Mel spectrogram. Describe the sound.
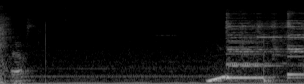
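A Skype incoming-call ringtone chimes over people talking: a bright tone that slides upward and holds, then a shorter tone near the end.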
